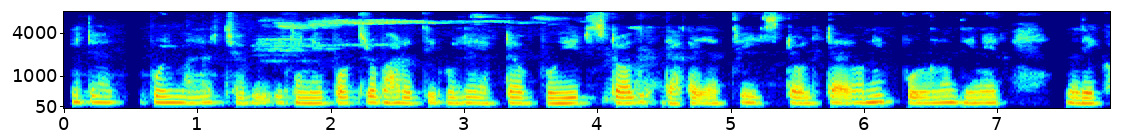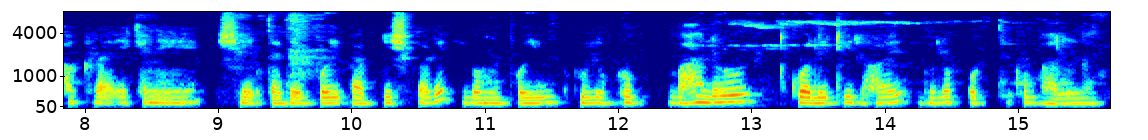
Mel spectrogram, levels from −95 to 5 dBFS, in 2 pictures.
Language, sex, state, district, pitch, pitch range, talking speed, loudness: Bengali, female, West Bengal, Kolkata, 175 Hz, 170-185 Hz, 140 wpm, -26 LUFS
